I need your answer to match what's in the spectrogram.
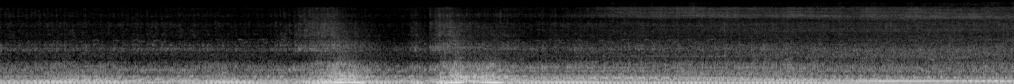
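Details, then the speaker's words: Engine after fixing a distributor problem, earlier cold-start squeal/whine: smooth drone rising cleanly through brief throttle blips; transmission shifts well; normal running. "everything seems to run good transmission shifted well motor sounds good"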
